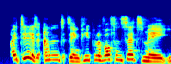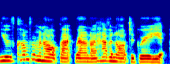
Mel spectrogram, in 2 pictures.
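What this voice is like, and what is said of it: British accent. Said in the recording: “I am a Brit. So, you know, everybody who's listening can enjoy the accents.”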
